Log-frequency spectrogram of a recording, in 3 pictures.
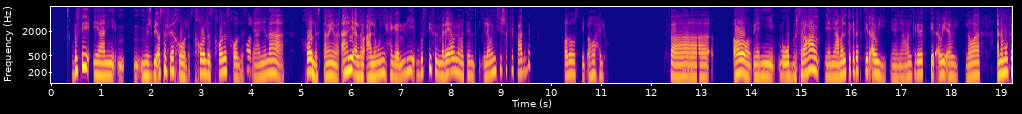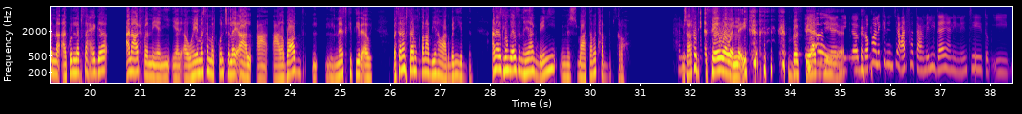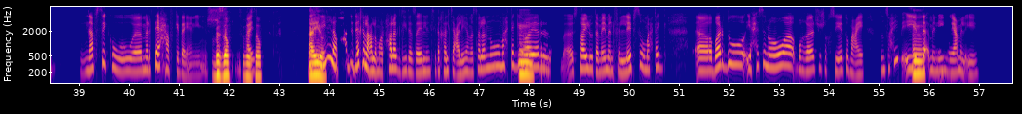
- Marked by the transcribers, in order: in English: "as long as"; chuckle; in English: "ستايله"
- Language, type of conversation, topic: Arabic, podcast, احكيلي عن أول مرة حسّيتي إن لبسك بيعبر عنك؟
